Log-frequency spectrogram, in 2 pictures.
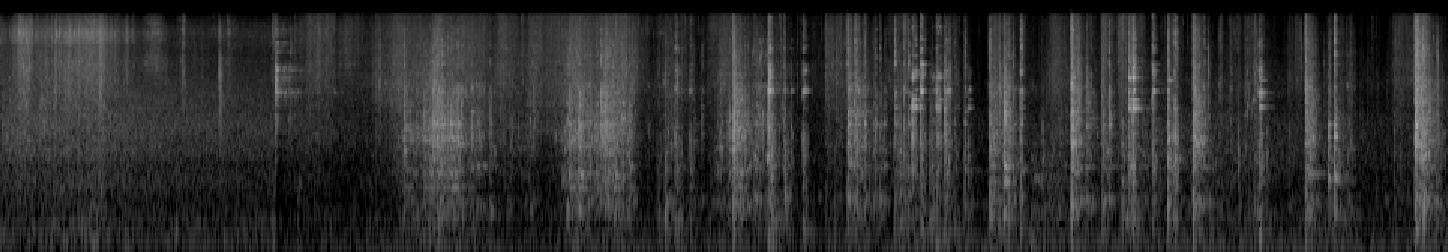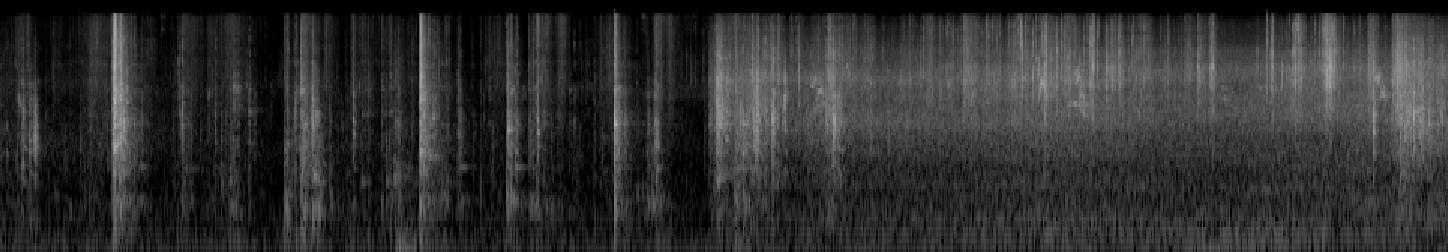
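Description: Rummaging through black plastic garbage bags: irregular clinks and knocks of hard items inside the bags, with the plastic rustling in stretches, most of all in the last several seconds.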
